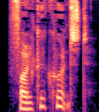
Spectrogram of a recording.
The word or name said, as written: folkekunst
